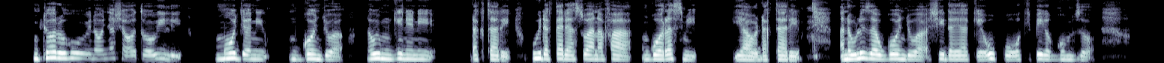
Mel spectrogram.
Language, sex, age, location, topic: Swahili, female, 18-24, Wajir, health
